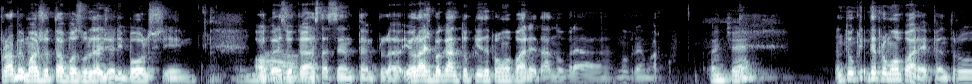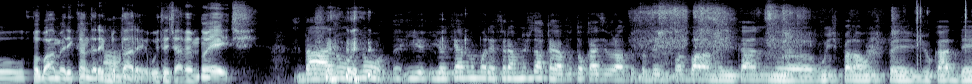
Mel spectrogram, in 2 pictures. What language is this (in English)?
Romanian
